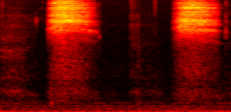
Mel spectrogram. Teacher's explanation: Together, S and Ч sound like sh, with the tongue high and forward, and to Western ears it almost sounds like there's a Y sound built in.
